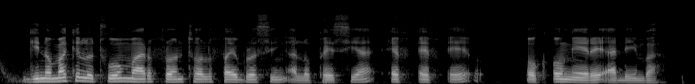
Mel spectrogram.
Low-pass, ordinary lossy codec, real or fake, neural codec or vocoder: 10.8 kHz; none; real; none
